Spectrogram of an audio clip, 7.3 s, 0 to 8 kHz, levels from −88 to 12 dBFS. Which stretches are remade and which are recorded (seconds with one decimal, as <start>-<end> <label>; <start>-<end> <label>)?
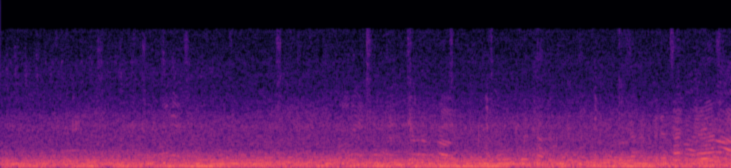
0.0-7.3 recorded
